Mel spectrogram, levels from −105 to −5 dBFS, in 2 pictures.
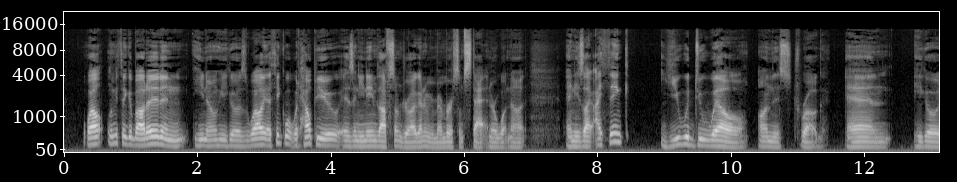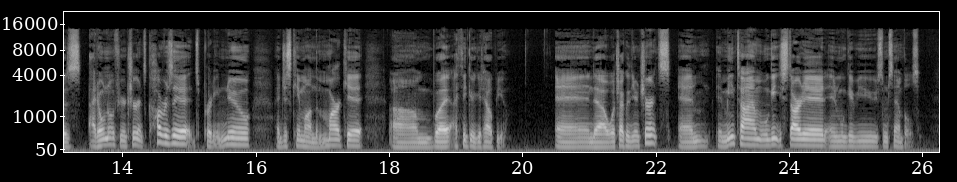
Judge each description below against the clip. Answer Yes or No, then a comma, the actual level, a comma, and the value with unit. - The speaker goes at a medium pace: No, fast, 215 wpm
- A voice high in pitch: No, low, 120 Hz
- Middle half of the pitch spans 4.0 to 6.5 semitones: Yes, average, 4.9 semitones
